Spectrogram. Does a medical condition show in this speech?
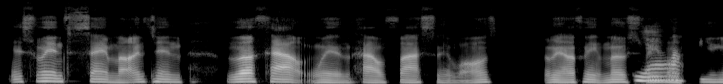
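Yes: motor neuron disease; voice affected, early slurring, nasal speech, hand weakness.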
